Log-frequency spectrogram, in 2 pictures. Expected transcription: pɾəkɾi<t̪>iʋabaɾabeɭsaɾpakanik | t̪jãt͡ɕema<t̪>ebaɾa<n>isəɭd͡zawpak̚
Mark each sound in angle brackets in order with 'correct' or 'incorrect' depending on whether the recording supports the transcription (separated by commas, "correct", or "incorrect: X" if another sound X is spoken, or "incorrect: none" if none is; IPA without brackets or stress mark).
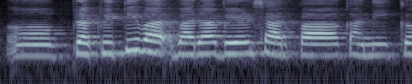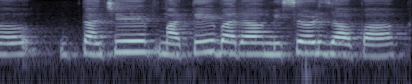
correct, correct, incorrect: m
